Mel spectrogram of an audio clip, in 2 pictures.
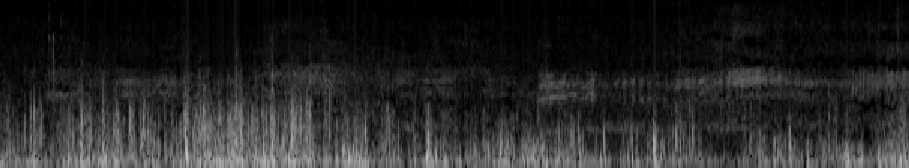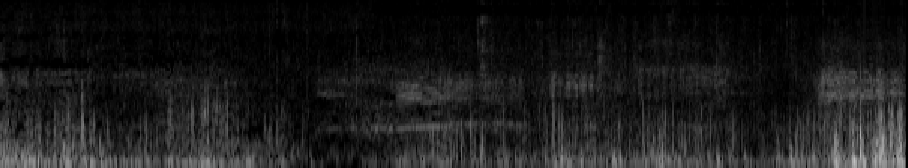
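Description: A flock of sheep trots across gravel with many pattering hooves.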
